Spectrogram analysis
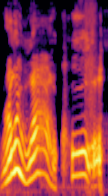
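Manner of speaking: high-pitched, thrilled mock amazement; excited child reaction. Retelling her reaction to dad's hyena story, excited. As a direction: re-enact being wowed, voice leaping up. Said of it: "And I was like".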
